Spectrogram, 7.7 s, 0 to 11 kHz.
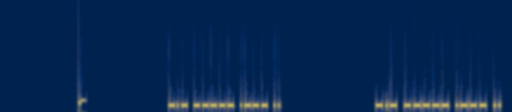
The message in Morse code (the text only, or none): K0JI K0JI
